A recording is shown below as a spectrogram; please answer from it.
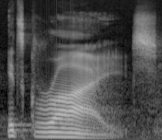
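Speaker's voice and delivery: exaggerated Australian vowel, "great" stretched towards "grite"; broad, loud mock-Australian drawl on "great"; Australian accent. Shown as a demonstration. Showing Americans how Australians say "great", in a hammed-up Australian accent. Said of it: "An Australian would say".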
